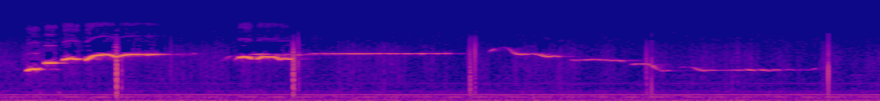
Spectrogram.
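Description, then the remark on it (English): A boy on Logan Street in Washington, D.C., whistles a short tune alone on a hot summer evening to call his gang together: a quick rising phrase, then long held notes that slide down in steps, with a few sharp clicks and a low steady hum underneath. “He was a boy on Logan Street in Washington, D.C., looking for a way to play the tune he was whistling.”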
